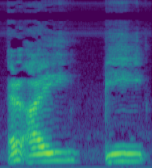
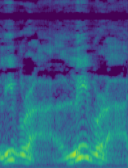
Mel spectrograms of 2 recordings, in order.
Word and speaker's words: Libra: LIBRA 이렇게 써 있으니까 저는 또 당연히 이걸 Libra 이렇게 읽었는데 근데 실제 발음은 Libra 라는군요.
